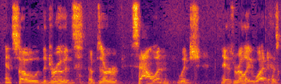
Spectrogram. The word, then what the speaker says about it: Samhain: It's actually written Samhain, but it's pronounced Samhain, and that's an Irish Gaelic term, and that in Gaelic means summer's end.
